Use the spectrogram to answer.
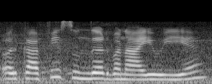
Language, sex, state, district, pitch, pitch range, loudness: Hindi, female, Jharkhand, Deoghar, 260 Hz, 230-275 Hz, -12 LUFS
